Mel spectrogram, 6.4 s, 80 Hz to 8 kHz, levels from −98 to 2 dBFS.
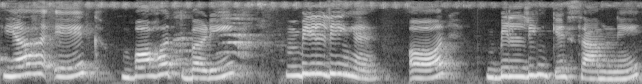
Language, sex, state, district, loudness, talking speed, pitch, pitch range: Hindi, female, Bihar, West Champaran, -15 LUFS, 95 wpm, 280 Hz, 240-330 Hz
